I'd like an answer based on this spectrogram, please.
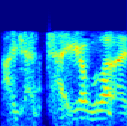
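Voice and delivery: put-on manic celebrity-style voice. Answering a request to do an impression: Charlie Sheen impression. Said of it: "what is your impression of the Charlie Sheen?".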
